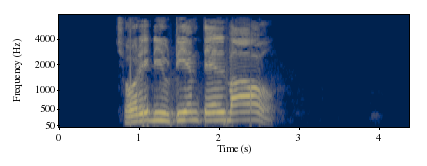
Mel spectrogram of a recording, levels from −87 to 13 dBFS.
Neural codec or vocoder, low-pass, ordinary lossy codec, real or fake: none; 7.2 kHz; MP3, 48 kbps; real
